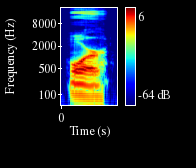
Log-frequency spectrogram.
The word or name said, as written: oar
